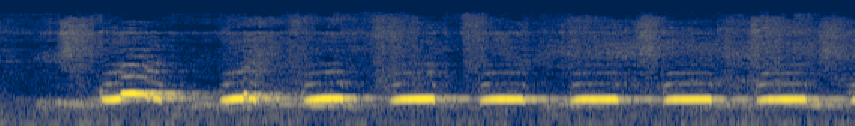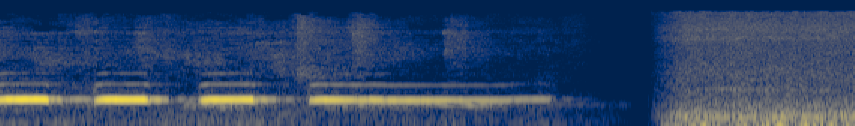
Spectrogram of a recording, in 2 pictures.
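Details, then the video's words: Female Bangkok-type zebra dove from Kebumen, Central Java, Indonesia, in front-voice ngayun style: a rising opening coo then about eleven mellow, even coos spaced half a second apart, a drawn-out final note, then noise. "Perkutut bangkok betina suara depan NGAYUN"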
